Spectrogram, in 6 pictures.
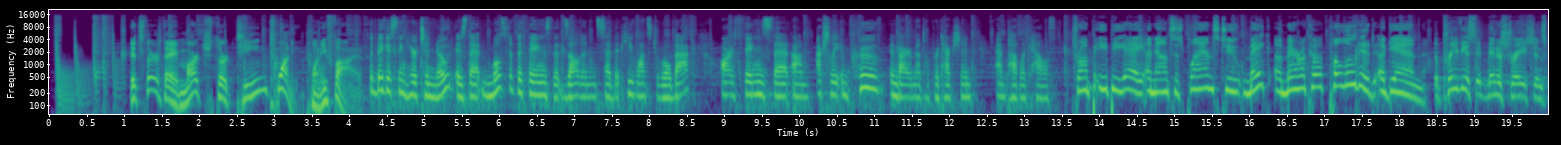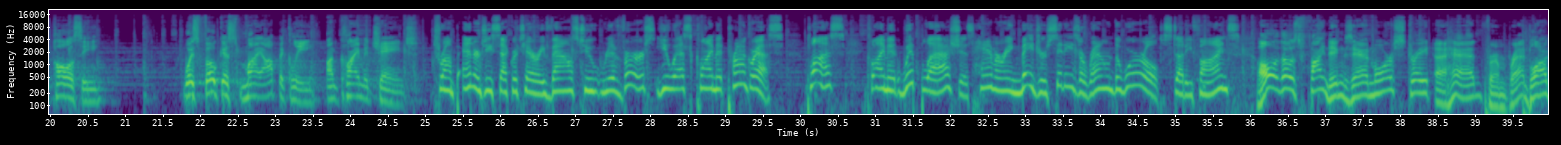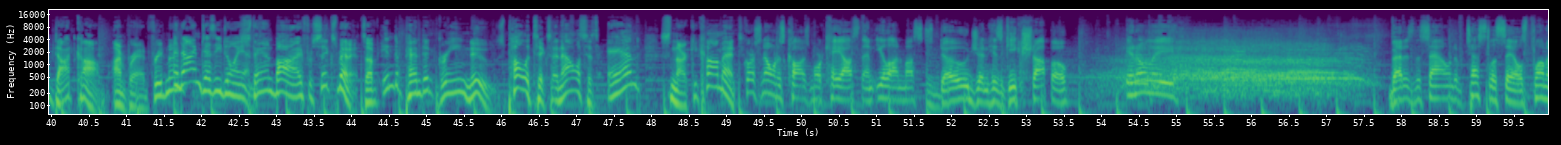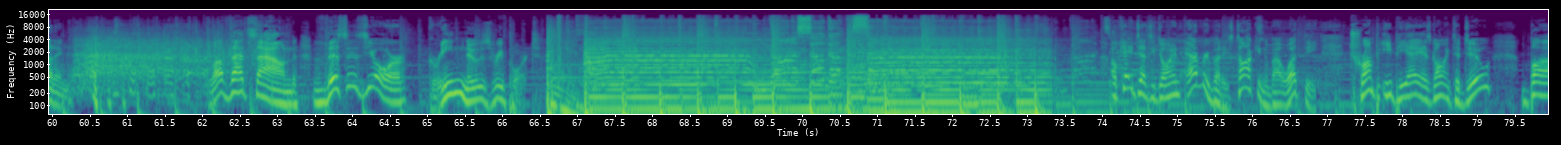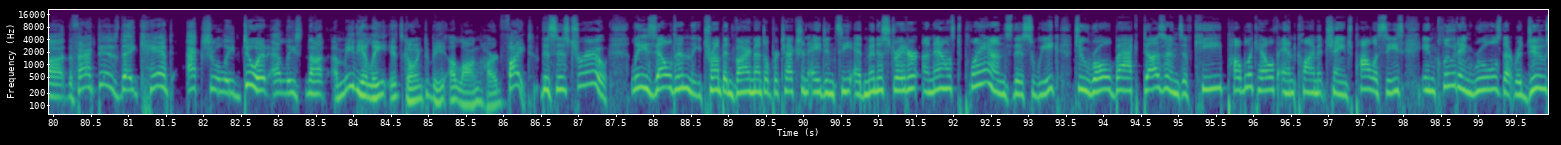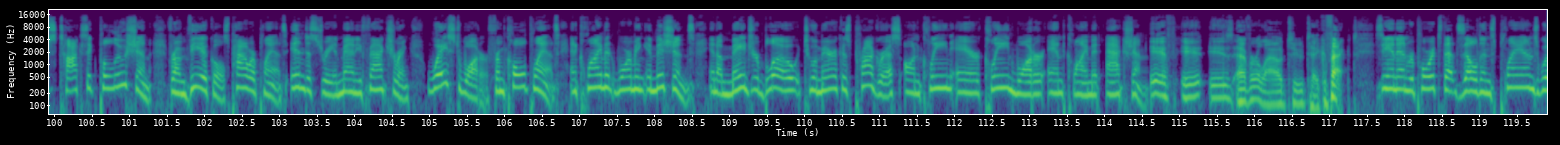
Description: IN TODAY'S RADIO REPORT: Trump EPA announces plans to Make America Polluted Again; Trump Energy Secretary vows to reverse U.S. climate progress; PLUS: Climate whiplash is hammering major cities around the world, study finds...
